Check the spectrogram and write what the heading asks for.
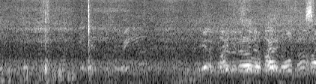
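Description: Outdoor background hiss picked up by a police body camera, with a single sharp click a little over a second in. In the last second or so, indistinct voices start talking.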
